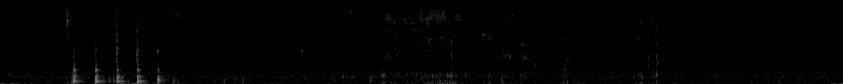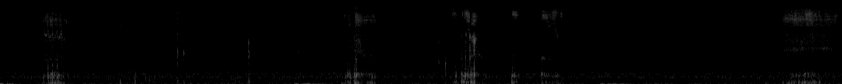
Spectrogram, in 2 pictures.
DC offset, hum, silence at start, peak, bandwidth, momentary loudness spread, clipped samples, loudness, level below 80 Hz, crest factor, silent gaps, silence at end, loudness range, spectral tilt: under 0.1%; none; 0 s; -26 dBFS; 16 kHz; 22 LU; under 0.1%; -52 LUFS; -70 dBFS; 30 dB; none; 0 s; 8 LU; -3.5 dB/octave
